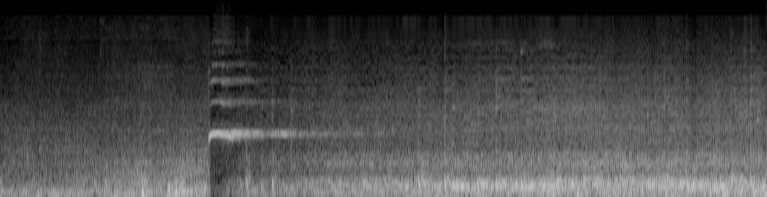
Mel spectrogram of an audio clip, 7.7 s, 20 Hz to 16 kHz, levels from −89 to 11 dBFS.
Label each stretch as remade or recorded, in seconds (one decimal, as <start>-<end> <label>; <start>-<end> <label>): 0.0-5.9 recorded; 5.9-7.3 remade; 7.3-7.7 recorded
